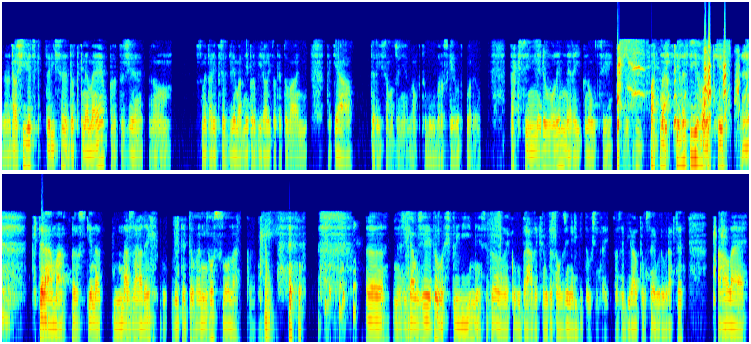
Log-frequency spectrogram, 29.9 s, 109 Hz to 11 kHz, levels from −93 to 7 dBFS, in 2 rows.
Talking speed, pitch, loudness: 135 wpm, 115 Hz, -24 LUFS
